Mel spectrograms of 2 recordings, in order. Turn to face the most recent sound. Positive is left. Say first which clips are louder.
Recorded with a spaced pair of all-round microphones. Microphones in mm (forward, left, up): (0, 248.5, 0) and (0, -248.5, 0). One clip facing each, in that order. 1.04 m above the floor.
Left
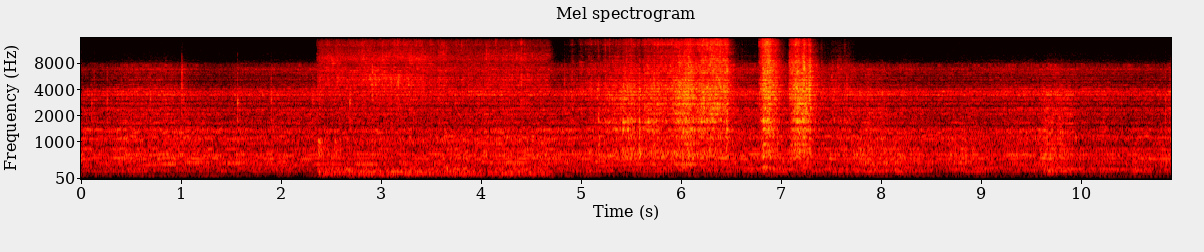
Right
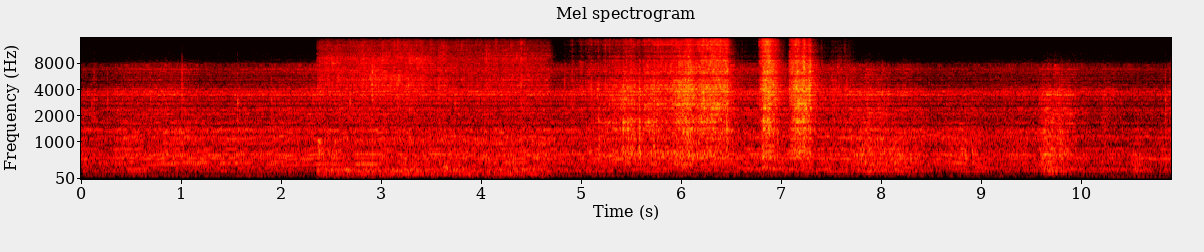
# left 1 dB
turn(degrees=25)  # may be behind; listen again after turning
